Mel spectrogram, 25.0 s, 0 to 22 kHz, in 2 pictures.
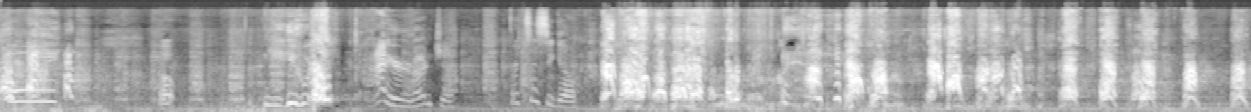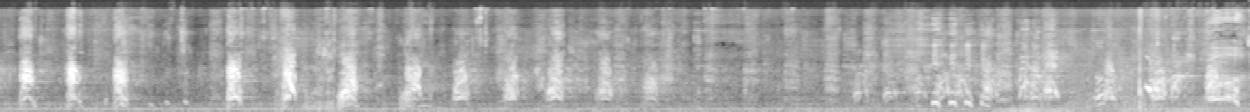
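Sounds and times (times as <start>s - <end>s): dog barking: 6.0s - 7.4s, 8.1s - 13.8s, 14.8s - 19.2s.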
